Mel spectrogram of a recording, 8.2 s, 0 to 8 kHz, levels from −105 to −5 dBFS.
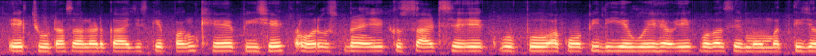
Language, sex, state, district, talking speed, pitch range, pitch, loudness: Hindi, male, Bihar, Purnia, 170 wpm, 175-185 Hz, 180 Hz, -12 LUFS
